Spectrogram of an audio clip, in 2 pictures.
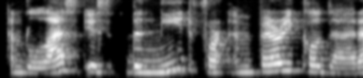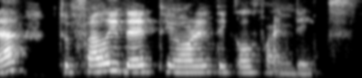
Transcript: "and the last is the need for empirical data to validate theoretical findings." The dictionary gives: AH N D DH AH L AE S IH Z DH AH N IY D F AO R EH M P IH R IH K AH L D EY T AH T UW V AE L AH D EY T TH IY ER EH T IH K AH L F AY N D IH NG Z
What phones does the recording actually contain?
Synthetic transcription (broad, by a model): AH N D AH L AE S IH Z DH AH N IY D F AO R EH M P IH R IH K AH L D EY T AH T UW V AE L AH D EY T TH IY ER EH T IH K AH L F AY N D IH NG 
